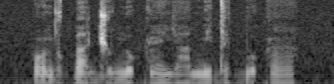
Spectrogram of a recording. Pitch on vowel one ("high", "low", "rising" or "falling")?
high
